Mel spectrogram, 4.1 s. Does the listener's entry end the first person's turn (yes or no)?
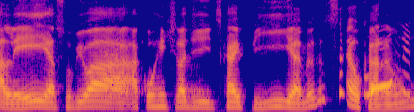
yes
